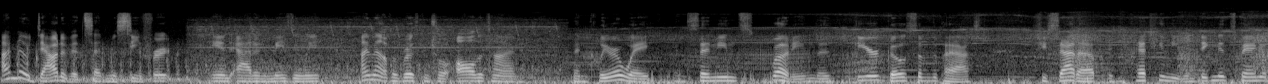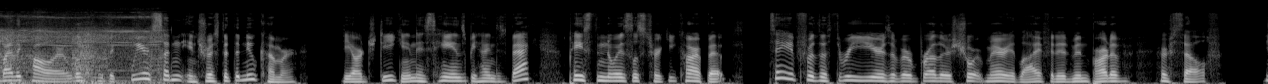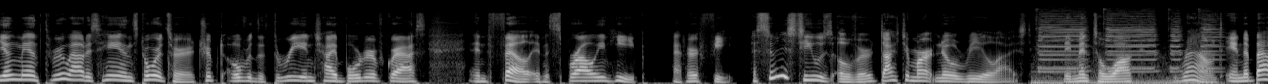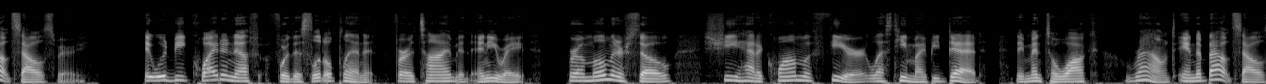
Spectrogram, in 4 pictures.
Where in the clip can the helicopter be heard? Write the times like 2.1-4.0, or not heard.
0.0-14.4.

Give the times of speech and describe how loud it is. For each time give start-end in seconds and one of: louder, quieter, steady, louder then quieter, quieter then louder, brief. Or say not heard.
0.0-50.6 steady.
